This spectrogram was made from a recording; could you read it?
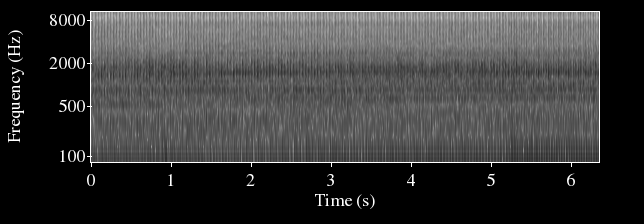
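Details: Peugeot XD2 diesel engine clattering at idle with an irregular beat, some strokes weaker than others; owner suspects a misfire, and the injectors were then removed, tested and adjusted. Cause unconfirmed.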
